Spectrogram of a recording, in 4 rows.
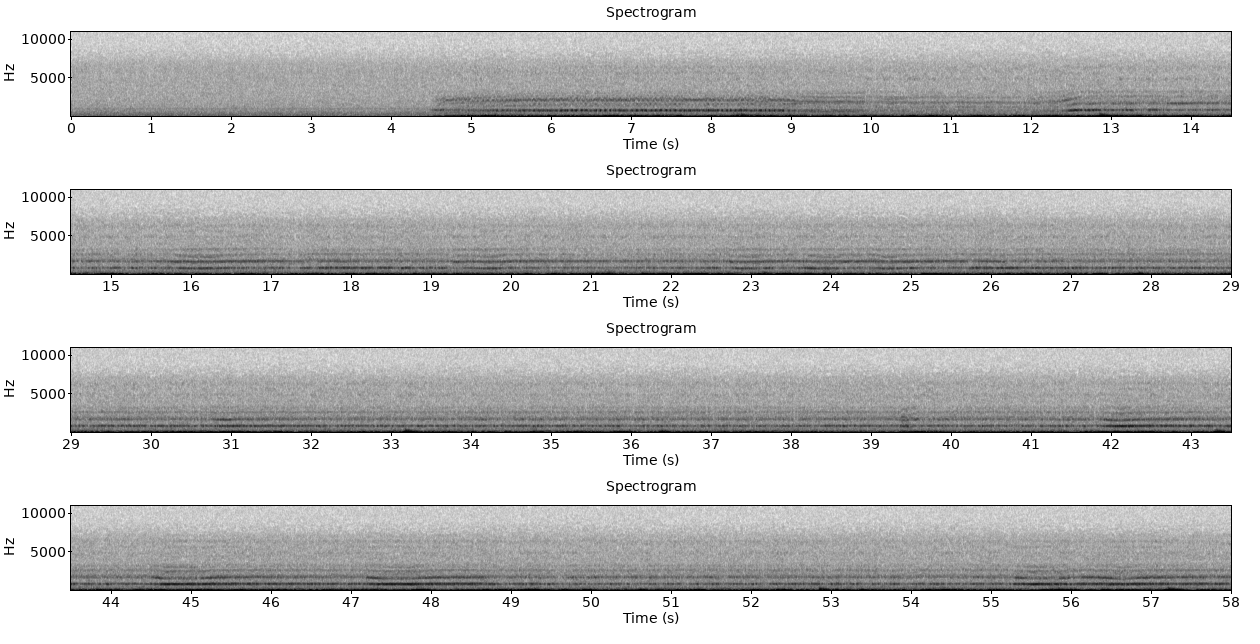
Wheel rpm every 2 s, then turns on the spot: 0, 0, 50, 160, 160, 160, 180, 230, 230, 230, 230, 230, 230, 230, 240, 230, 230, 230, 240, 230, 230, 230, 230, 230, 230, 230, 230, 230, 220.
none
